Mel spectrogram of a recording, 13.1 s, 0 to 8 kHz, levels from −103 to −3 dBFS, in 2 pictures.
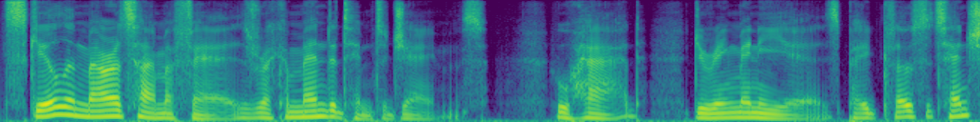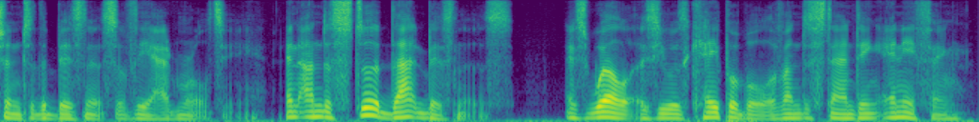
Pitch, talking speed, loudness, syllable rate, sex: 110 Hz, 165 wpm, -20 LUFS, 5.6 syllables/s, male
